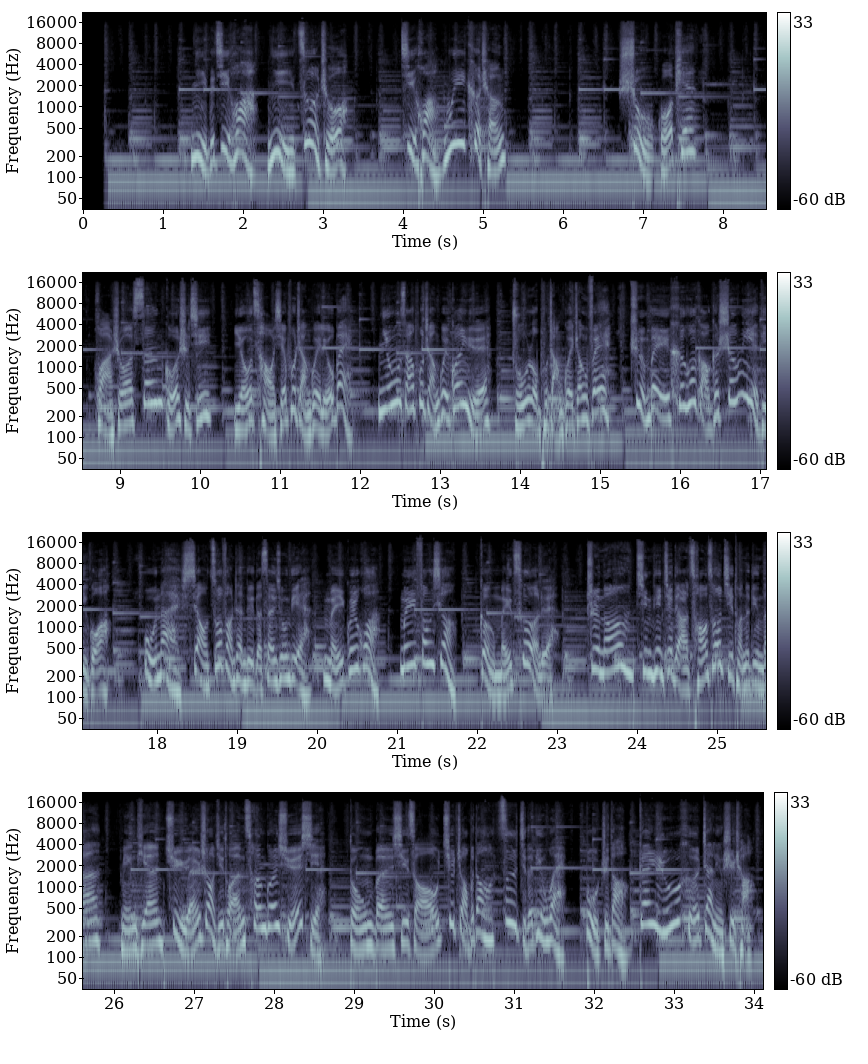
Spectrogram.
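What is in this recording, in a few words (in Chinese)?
男国大音-轻松幽默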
